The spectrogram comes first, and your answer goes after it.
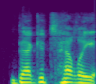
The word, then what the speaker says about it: Bagatelli: And he spells it bagatelle, but he pronounces it bagatelli.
